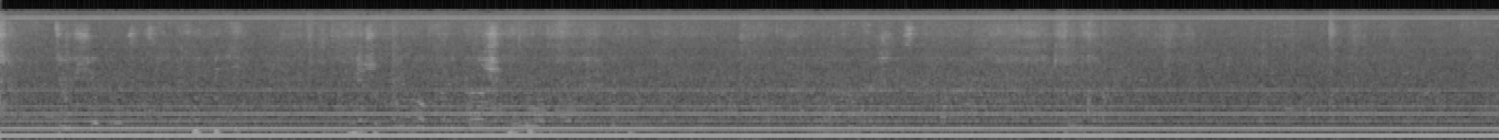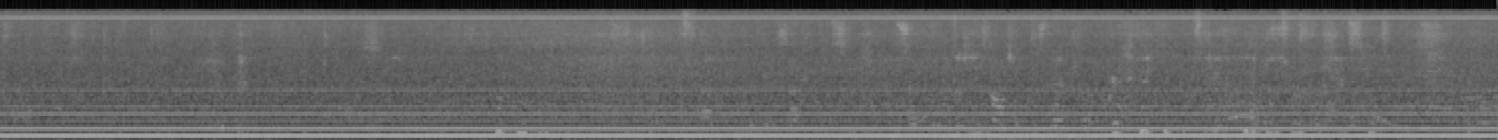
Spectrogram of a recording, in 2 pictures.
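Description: Trolleybus standing still, its electrical equipment giving a steady low hum with several higher overtones.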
